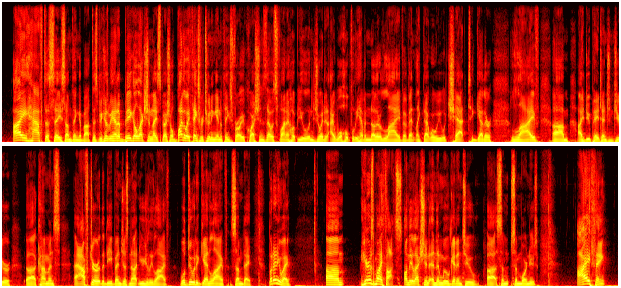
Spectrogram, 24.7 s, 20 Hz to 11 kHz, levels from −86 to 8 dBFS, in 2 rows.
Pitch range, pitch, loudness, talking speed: 110-140 Hz, 125 Hz, -15 LUFS, 230 wpm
